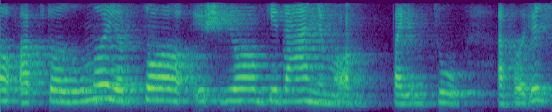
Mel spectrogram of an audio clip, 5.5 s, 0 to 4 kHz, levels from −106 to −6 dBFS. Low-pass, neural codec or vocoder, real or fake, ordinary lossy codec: 3.6 kHz; none; real; AAC, 24 kbps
